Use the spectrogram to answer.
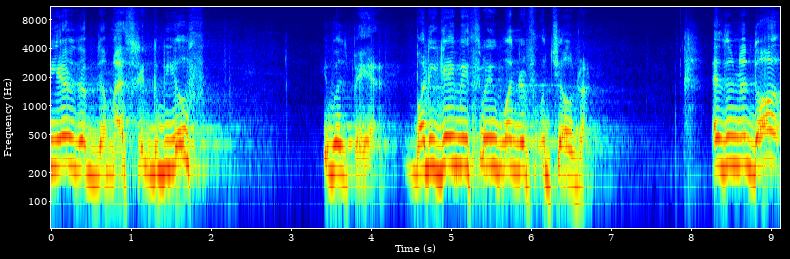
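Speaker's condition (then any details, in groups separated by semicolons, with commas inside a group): Cerebral palsy; affects walking and speech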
